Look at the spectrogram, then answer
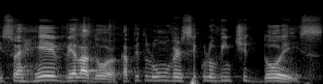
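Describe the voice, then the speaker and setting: At a moderate pace, a man talks in a high pitch with fairly even intonation. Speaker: preacher. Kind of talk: sermon. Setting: live stream.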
